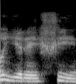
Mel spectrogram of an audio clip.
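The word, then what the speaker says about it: ירכי: So yerechi, my thigh, and the accent is on the last syllable, yerechi, my thigh.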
